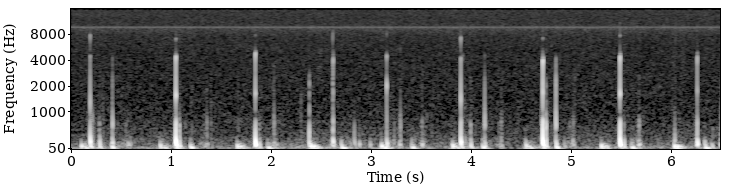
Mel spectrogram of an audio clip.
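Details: Heartbeat with an unidentified strange sound: low heart thumps at about 78 per minute with sharp clicking sounds over some beats.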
